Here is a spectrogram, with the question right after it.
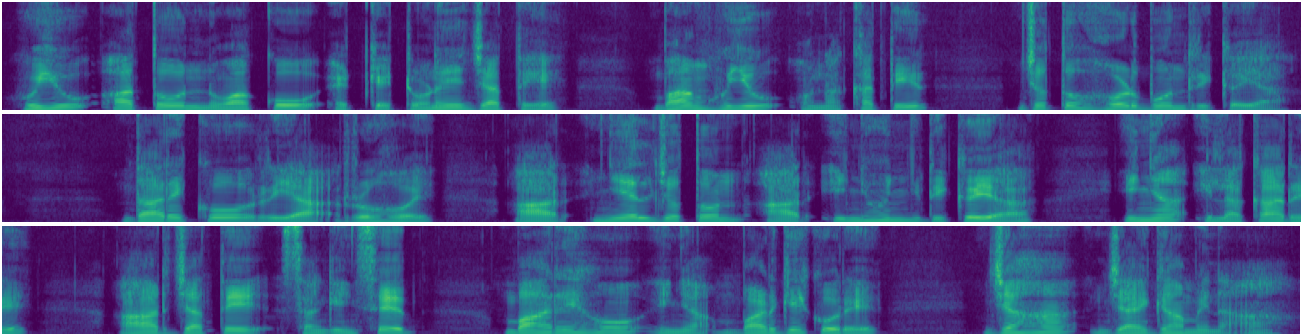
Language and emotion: Santali, neutral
